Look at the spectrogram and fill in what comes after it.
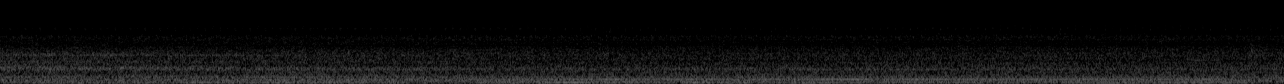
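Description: Faint, steady rumble of an electric multiple unit running away into the distance, with a steady low hum that sets in a few seconds in and stops near the end.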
